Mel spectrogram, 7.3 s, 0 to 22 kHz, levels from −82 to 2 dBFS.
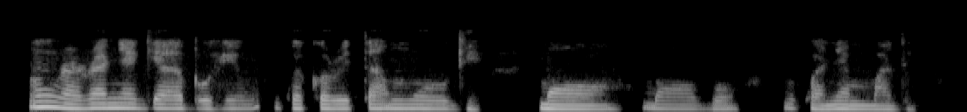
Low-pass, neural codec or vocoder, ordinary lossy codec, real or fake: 7.2 kHz; none; Opus, 16 kbps; real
